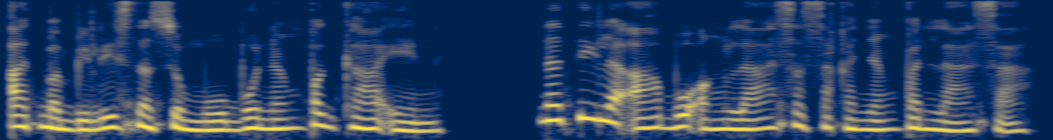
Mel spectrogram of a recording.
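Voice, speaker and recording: A woman audiobook narrator reading a dramatic story with suspenseful, deliberate phrasing. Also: low voice, lively intonation, dark tone, no echo, studio quality.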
